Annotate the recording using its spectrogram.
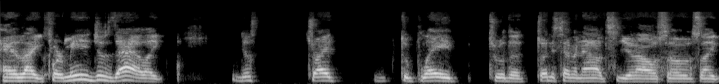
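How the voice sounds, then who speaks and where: With a Puerto Rican accent, a man speaks fairly high in pitch and fairly slowly, with fairly even intonation and long, frequent pauses, in a dry, close sound with no echo. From Puerto Rico. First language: Spanish. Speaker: professional baseball player. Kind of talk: interview.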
